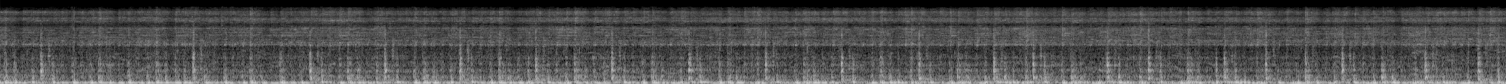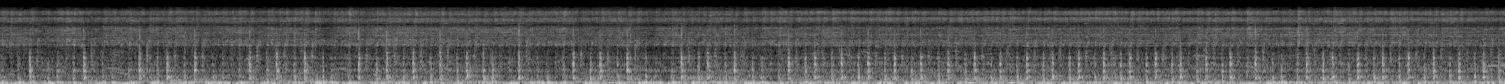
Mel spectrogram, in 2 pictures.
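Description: Live southern Italian pizzica music: tamburelli frame drums beating a fast, unbroken rhythm with accordion and mandola, carried by a PA and recorded with a heavy, booming low end.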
